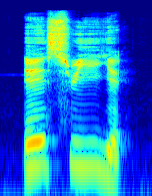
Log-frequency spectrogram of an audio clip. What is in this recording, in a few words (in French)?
"essuyer", French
